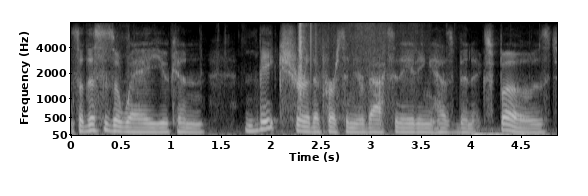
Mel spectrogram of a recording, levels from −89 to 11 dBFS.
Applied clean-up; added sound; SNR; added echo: none; Fire; 7 dB; none.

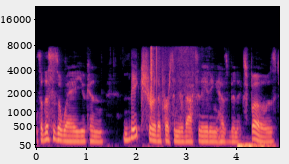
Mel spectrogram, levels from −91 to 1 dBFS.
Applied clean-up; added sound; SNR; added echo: classical method log-MMSE.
